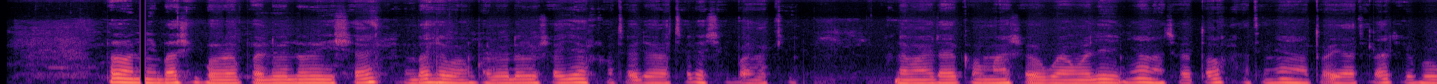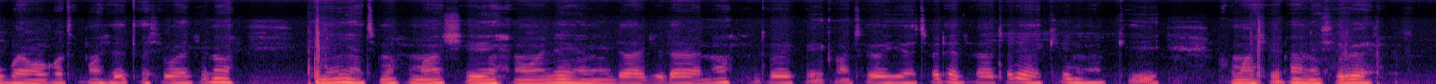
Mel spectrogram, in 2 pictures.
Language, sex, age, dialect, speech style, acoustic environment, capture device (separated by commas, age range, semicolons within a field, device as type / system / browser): Yoruba, male, 25-34, Nigeria - Nigerian Standard, focused, nature, mobile / Linux / Chrome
